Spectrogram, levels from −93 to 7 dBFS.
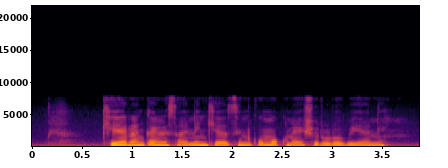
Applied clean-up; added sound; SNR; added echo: none; none; none; none.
